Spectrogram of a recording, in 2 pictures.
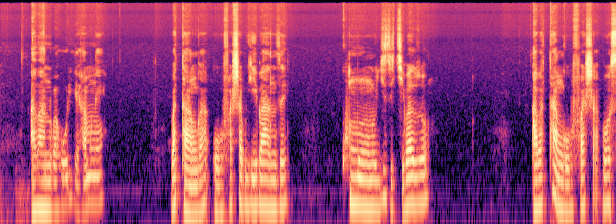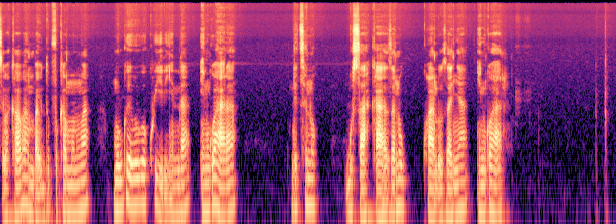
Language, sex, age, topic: Kinyarwanda, male, 18-24, health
